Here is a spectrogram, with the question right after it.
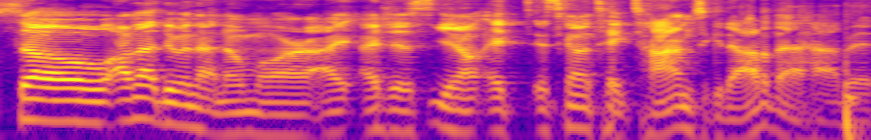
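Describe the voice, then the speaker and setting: In an American accent, a man speaks at a fairly quick pace with a bright, sharp tone, vocal fry and very wide pitch swings. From Florida. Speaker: podcast co-host. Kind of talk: casual chat. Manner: halting.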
